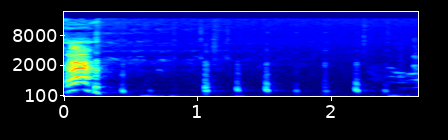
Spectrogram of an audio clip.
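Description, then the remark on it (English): Dogs barking: one loud, sharp bark at the start, then a string of faint, short yips or taps spaced unevenly, fairly quiet. “Let me shut these damn dogs up.”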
